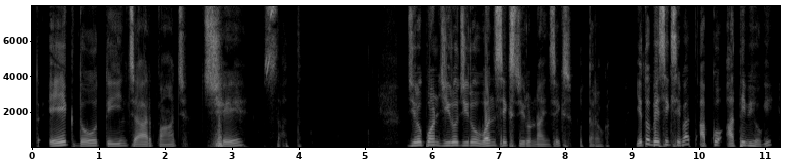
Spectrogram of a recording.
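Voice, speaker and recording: A man teaching a math lesson, briskly counting out digits and coaxing his students along. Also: fairly high pitch, mellow, no echo, studio quality. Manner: brisk, drills numbers aloud, coaxing students. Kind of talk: classroom-style math lesson.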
